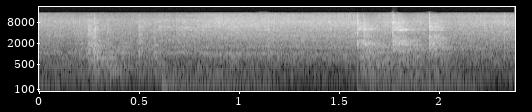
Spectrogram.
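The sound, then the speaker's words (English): Steady sizzling of finely minced garlic sautéing in a pan with the heat turned down to medium, a bright continuous crackle with a few scraping stirs and a low hum underneath; no one speaks. “The garlic I've mixed up fine. Turn the heat down to medium. Saute a little bit.”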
